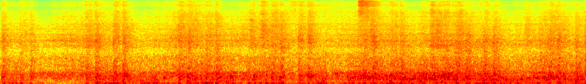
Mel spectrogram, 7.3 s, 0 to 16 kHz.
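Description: Taiwan Railway EMU3000 electric multiple unit rolling along the platform, a steady rumble of wheels on rail with light clicks as the wheels cross rail joints, growing slightly louder.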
